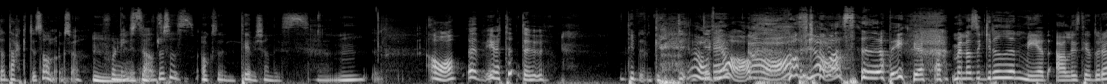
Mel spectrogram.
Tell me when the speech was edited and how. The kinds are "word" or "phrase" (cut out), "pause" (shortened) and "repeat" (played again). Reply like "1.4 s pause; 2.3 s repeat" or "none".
7.1 s word; 8.9 s word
